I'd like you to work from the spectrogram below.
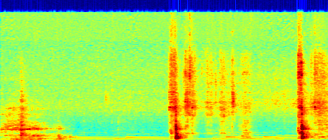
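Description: Two sharp knife strikes cut through red peppers on a board, spaced more than a second apart, close and fairly loud over a quiet kitchen background.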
